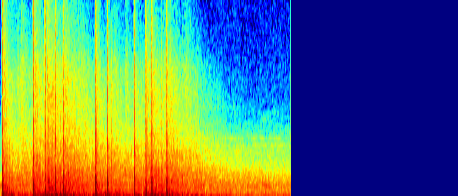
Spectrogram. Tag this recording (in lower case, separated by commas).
explosion, fireworks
